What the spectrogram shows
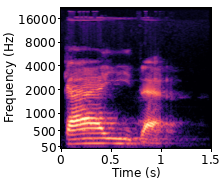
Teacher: Ada ya sukun di sini, ya sukun sebelumnya fathah, maka bacaan lin, bacaan lembut mengalir tanpa ada penekanan. Kaida, bukan kai, tapi kaida, lembut mengalir tanpa ada penekanan.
